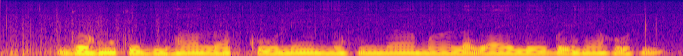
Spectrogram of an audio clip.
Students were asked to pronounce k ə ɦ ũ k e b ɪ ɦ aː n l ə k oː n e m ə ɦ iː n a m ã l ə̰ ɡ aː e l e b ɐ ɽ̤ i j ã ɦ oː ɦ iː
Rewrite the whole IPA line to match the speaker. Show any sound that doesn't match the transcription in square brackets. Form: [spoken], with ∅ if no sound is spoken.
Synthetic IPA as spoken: [ɡ] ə ɦ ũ k e b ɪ ɦ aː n l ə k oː n e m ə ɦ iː n a m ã l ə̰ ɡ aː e l e b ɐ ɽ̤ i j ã ɦ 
